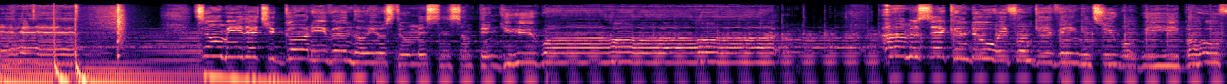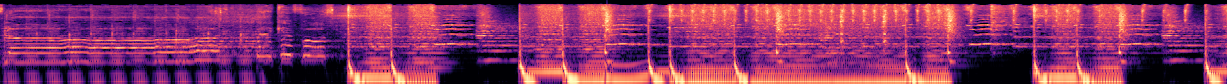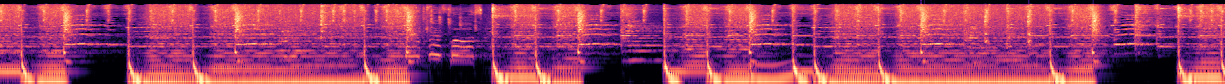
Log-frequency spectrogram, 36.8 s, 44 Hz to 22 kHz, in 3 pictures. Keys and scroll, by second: 0.0 ctrl+z, 5.7 ctrl+z, 6.9 ctrl+z, 11.8 ctrl+z, 18.7 ctrl+z, 19.0 ctrl+z, 25.7 ctrl+z, 29.2 ctrl+z, 30.8 ctrl+z.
